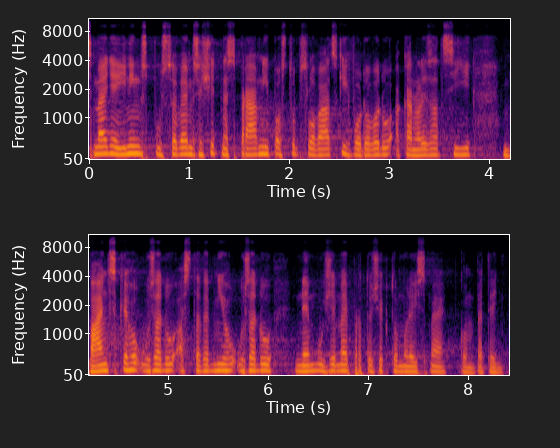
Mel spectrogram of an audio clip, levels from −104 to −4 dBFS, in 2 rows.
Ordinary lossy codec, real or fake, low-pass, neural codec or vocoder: Opus, 32 kbps; real; 7.2 kHz; none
